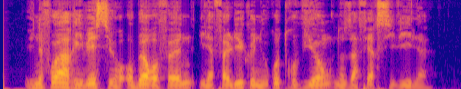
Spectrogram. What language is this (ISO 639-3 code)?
fra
